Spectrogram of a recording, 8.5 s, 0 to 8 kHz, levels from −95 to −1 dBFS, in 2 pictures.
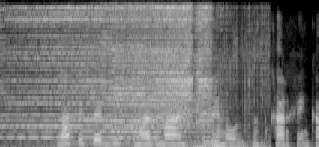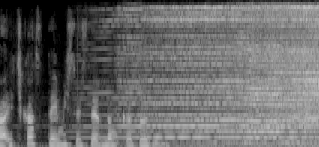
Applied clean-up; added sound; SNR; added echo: none; Screech; -3 dB; none.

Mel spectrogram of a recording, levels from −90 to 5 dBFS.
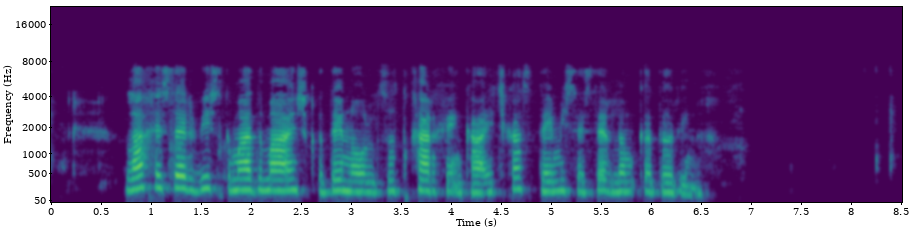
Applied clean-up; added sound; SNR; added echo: none; none; none; none.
